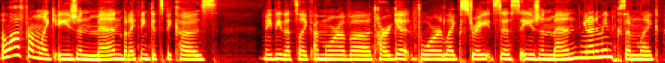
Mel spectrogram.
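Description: A woman's voice: mid-range voice, normal speed, a little mellow, no echo. A woman hosting a podcast, asking curious questions and reflecting hesitantly with many fillers. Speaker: podcast host. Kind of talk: casual podcast conversation.

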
